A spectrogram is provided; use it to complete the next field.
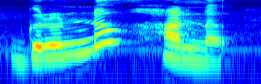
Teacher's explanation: మనకి హ కింద ఏ ఒత్తు వచ్చినా సరే మా ఒత్తునా అనా ఒత్తు అయినా సరే మనం ఆ ఒత్తుని ఫస్ట్ పలకాలి తర్వాత హ ని పలకాలి ఇప్పుడు దీన్ని గృణహన్ అని పలకాలి గృన్ హన్ అనా తర్వాత హ పలకాలి.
